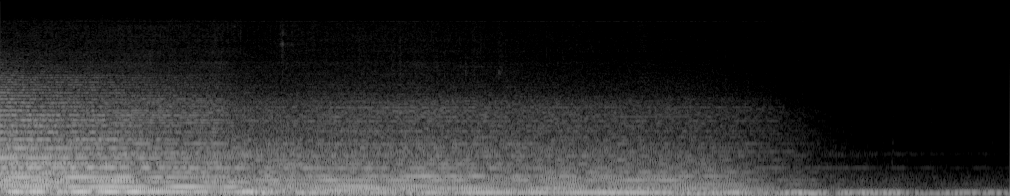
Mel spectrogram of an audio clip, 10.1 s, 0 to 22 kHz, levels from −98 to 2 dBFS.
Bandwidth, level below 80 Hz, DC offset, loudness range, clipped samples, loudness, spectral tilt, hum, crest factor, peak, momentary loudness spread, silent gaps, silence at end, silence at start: 5.2 kHz; -44 dBFS; under 0.1%; 12 LU; under 0.1%; -33 LUFS; -10 dB/octave; none; 16 dB; -16 dBFS; 20 LU; none; 0 s; 0 s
